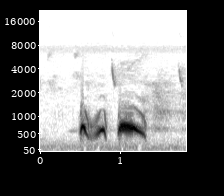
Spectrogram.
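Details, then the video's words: Spotted dove kept to lure wild doves into traps, Ninh Thuận: a single phrase of a clipped, wavering opening note and a sustained, gently descending mellow coo, clean and close. "Tekukur Pikat"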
